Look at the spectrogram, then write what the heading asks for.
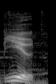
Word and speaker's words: Butte: In either case, it's pronounced Butte, but something just doesn't seem right about the way it's spelled.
